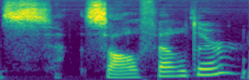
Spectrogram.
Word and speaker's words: Saalfelder: and that is a woman composer named Catherine Saalfelder. – Mm-hmm. – I think I have that correctly pronounced. – Yep.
